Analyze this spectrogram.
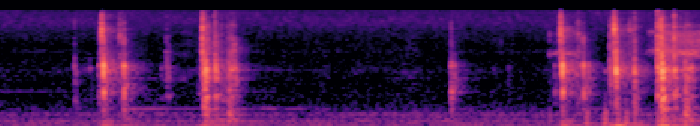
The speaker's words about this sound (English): sorry that you're just hearing this typing, but I'm so angry right now.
